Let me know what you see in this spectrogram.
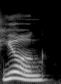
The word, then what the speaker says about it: Jung: Just be sure to pronounce Jung with a hard J.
